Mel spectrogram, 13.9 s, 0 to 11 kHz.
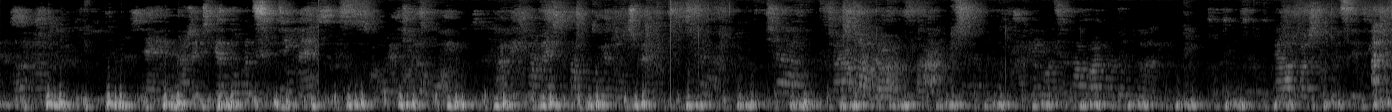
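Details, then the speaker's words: Fetal heart tones on Doppler monitor during labor at 39 weeks, 2 cm dilated on hospital arrival: rapid, regular whooshing pulses about 120–130 a minute, reassuring fetal heartbeat; everything okay. "Now, after taking the echograph test to check the baby's heartbeat,"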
